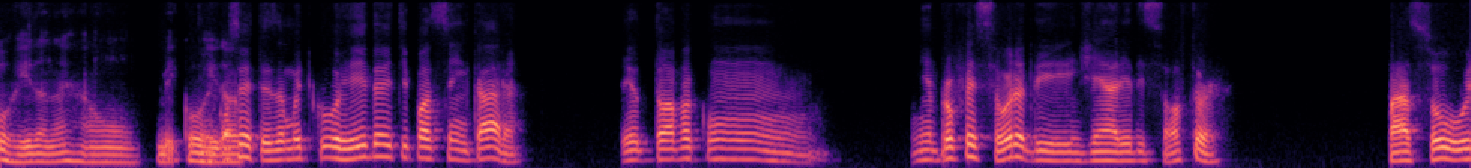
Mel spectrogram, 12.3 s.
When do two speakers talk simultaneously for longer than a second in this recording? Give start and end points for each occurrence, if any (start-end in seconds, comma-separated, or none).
none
